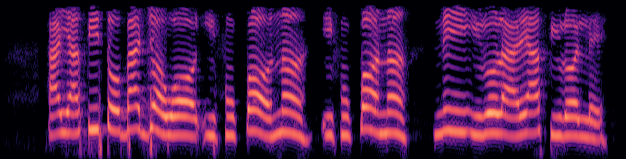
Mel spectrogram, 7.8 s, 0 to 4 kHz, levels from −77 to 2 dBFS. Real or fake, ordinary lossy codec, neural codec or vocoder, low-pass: real; MP3, 24 kbps; none; 3.6 kHz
